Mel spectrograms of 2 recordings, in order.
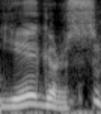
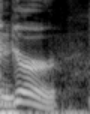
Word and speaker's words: Jaeger: Jaeger. With a J. There's a soft J. – J-Y. – A strong Y at the beginning. – It's a J. It's a soft J. – Yeah, it's literally J. Gur.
